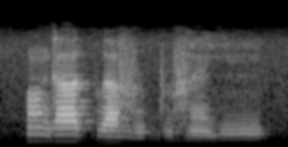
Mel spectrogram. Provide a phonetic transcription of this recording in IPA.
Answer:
ɔ̃˦ ɡ aː˦ kʷ aː˦ v u˧ b u˨ v ɛ̃˧ j ĩ˦

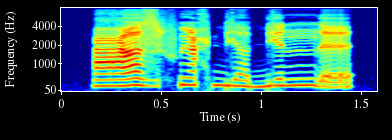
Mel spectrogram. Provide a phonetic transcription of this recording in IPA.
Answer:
ʕ a˩˧˩ z f ĩ˧ ħ bʲ a̤˧˩ bʲ ɵ˧ nː ɛ̰˥˨

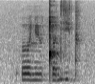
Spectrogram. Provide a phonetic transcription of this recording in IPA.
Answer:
ʔ ɤː lʲ ɤː ǃ ə d zʲ ə d

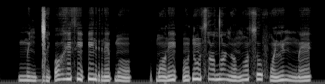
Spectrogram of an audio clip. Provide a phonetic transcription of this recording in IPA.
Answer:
m ẽ˨ ɡ͡ǀ ẽ˨ ʔ ɔ˦ ɦ ɛ̃˦ s ẽ˦ ʔ ẽ˦ r ɛ̃˨˦ ɓ õ˨ | ɓ ɔ̃˨ ɾ ẽ˦ ʔ õ˨˦ ɗ õ˦ s ɛ̃˦ dˤ õ˦ ɡ õ˨ ɡ ɔ̃˦ s o˦ f ɔ̃˨ lʲ õ˦ ŋ͡m ɛ̃˨˦

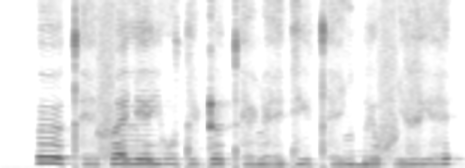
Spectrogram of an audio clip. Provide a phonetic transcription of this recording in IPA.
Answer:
ø t̪ʰ e̤ f ɛ lʲ ɛ j o̤ t i̤ ʈ ø t̪ʰ e̤ ɳ e̤ tʲ e̤ t̪ʰ e̤ ʎ bʲ o f i̤ vʲ e̤

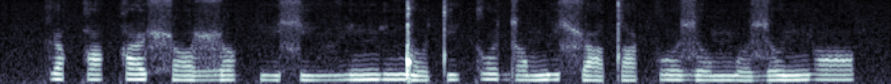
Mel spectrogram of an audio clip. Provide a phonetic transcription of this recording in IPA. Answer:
k ʉ˧ q o˧ q ʉ˧ ɬ ɔ˨ ɮ ɔ˧ k i˨ ɬ i˨ v i˧ ɲ i˧ ŋ͡ǃ o˨ t i˧ k o˦ d ɔ˧ m i˦ ɬ o˨ tˤ o˨ k o˦ z o˧ m o˨ z o˧ ɲ ɔ˦

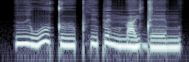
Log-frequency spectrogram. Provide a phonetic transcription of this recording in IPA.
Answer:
ʋ i˧˩ w ʋ u˥˨ t̪ ɯː˩ pʰ i˩˧ p e˧˩ ŋ m a˩˧ j d eː˩ m

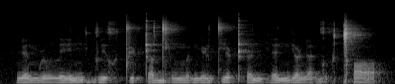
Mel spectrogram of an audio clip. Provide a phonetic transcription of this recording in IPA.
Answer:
ɳ ɛ m ɭ u l e nʲ e ɡ lʲ o x tʲ œ ɭ ʈ ɒ dʲ o m œ ɡ ɳ i ɭ tʲ ɒ ʈʰ œ nʲ ɦ ɛ nʲ ɒ ɳ a ɡ o x ǀʰ ɒ

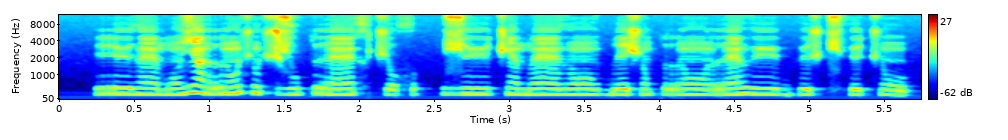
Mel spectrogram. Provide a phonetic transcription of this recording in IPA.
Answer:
r yː ð ɛ̃ː b õ ʑ ã r õ ʃ ũ ʃ ʑ u p r ɛ̃ː x t͡ʃ o x | ʑ yː t͡ʃ ɛ̃ b ɛ̃ː ð õː v b e ʃ õ p r õː r ɛ̃ v yː b p y ʃ t͡ɕʰ y t͡ʃ ũ

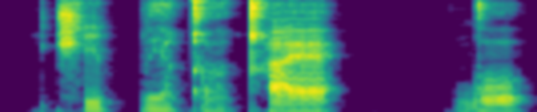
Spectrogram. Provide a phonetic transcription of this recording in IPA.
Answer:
t͡ʃʰ i˧ pː e̤˦˨ qʼ ɑ̤˨ qʰ æ˨ | ɡ o˨

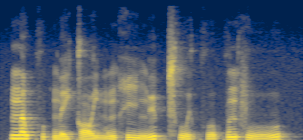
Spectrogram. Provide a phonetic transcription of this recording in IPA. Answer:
n̪ ɐ˥ w kʷʰ ɐ˨ k̚ m e˨˧ j k ɔː˨˩ j m ʊ˥ ŋ h iː˨ ŋ yː˥ p̚ t͡sʰ uː˨˩ j kʷʰ ɐ˨˧ w kʷ ɐ˥ n f uː˨˥

